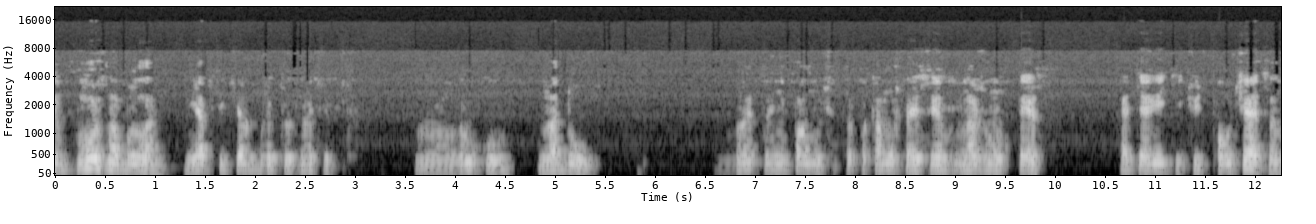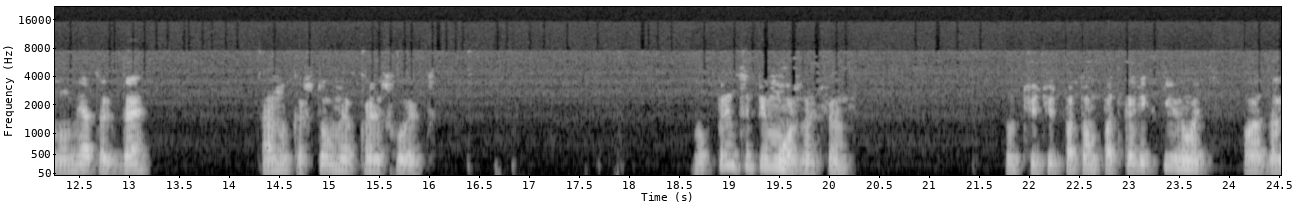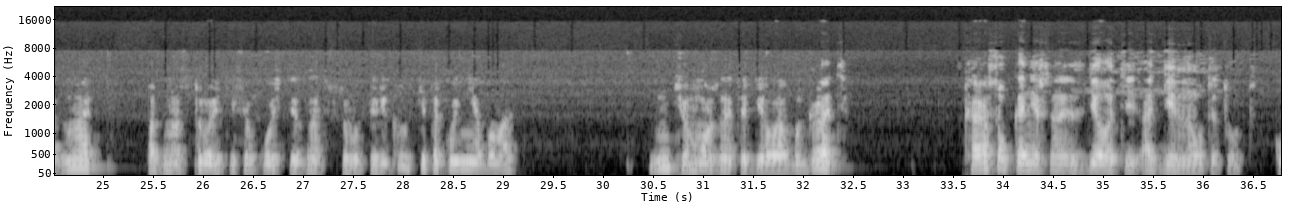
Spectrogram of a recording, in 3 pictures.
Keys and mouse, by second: 2.1 middle click, 5.8-7.7 middle drag, 9.1 s, 11.6-14.1 middle drag, 15.1 click, 15.6 middle click, 16.6 s, 17.5 click, 17.9-21.3 middle drag, 22.2-24.9 middle drag, 28.5 click, 29.2-30.3 middle drag, 30.8 middle click.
